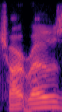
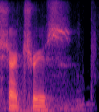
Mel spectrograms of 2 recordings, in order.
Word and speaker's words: Chartreuse: According to luminary cat, it's pronounced chart rose or something. No, it's I'm pretty sure it's pronounced chartreuse.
